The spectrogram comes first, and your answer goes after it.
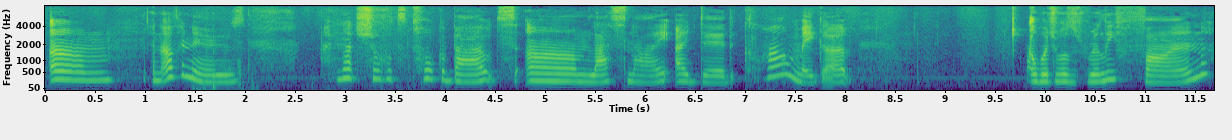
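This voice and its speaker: Rambling young woman vlogger. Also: a little high. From Mexico. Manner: rambling, lots of "um" and "like", quick laughs. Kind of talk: casual chatty voiceover.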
